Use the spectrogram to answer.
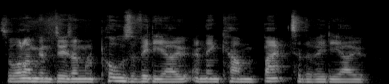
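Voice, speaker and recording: A man with a British accent at a medium pitch, moderate pace and fairly even intonation. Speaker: tech YouTuber. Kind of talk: tutorial. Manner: hesitant, filler words.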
